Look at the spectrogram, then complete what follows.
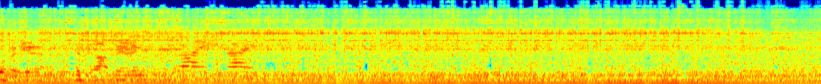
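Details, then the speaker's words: Mitsubishi FTO track-car build, first start of a freshly installed engine on jump leads: idles fairly evenly with a steady high-pitched whine throughout from the belt drive; owner suspects the tensioner bearing, not confirmed. "okay guys so we got a running as you can hear we had a pretty nasty sound from the tensioner bearing I think"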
